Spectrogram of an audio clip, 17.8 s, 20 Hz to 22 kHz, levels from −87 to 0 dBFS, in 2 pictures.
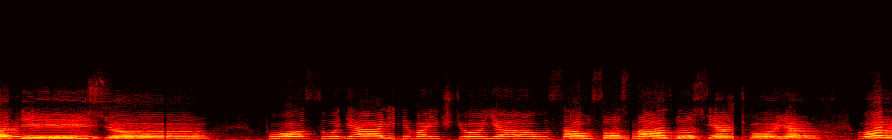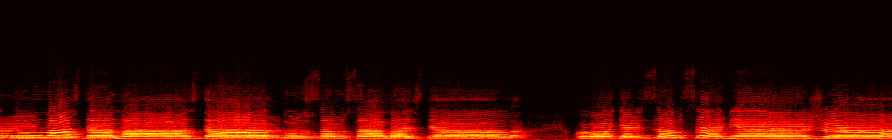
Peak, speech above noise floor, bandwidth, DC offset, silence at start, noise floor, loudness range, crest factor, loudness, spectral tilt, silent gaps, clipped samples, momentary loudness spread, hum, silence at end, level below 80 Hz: -14 dBFS; 29 dB; 9.6 kHz; under 0.1%; 0 s; -57 dBFS; 7 LU; 14 dB; -29 LUFS; -5 dB/octave; none; under 0.1%; 10 LU; none; 0 s; -62 dBFS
